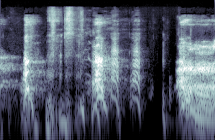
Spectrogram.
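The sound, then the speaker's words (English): A person imitates a dog, speaking to a dog named Toto in its language, letting out a quick run of loud barks and yips, a brief pause, then a longer, rougher growling bark to finish. “Would you send my dog Toto? Outside? No, speak to Toto in Toto's language.”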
